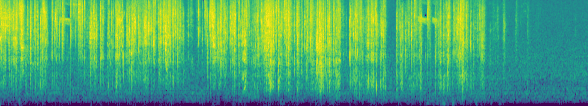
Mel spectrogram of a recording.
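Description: A trading-card pack wrapper being torn open and crinkled by hand, in several bursts of crackling with brief pauses, stopping about ten seconds in.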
